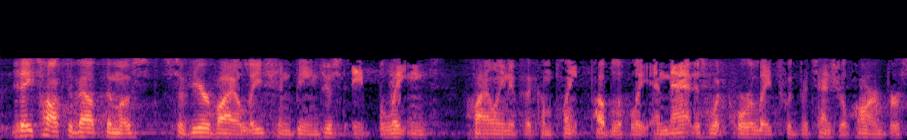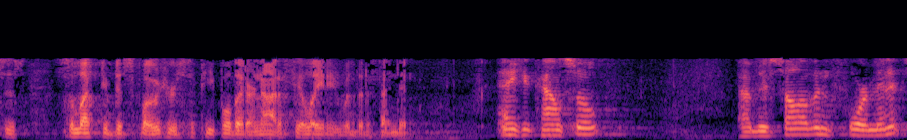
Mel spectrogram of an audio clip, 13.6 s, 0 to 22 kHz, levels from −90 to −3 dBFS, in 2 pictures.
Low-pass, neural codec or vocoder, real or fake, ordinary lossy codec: 7.2 kHz; none; real; AAC, 16 kbps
